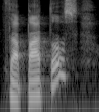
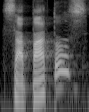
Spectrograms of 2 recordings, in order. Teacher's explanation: in Spain, we would use the kind of the TH sound, zapatos, whereas in Latin America, we would simply make that S sound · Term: ceceo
